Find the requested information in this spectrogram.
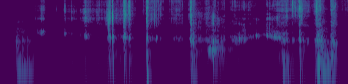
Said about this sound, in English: So snack number one. I'm going to take it out of the bag, maybe to help you get more of a clue, but it's out. I'm crunching it now. It's going in.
